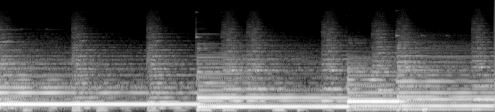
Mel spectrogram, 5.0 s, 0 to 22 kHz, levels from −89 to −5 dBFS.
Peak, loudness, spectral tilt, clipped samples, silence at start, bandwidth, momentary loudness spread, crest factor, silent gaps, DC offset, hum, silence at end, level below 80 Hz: -2 dBFS; -12 LUFS; -10 dB/octave; under 0.1%; 0 s; 5 kHz; 7 LU; 10 dB; none; under 0.1%; none; 0 s; -40 dBFS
